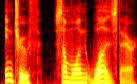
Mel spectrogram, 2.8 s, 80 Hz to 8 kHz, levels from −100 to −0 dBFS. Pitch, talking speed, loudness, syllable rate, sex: 130 Hz, 130 wpm, -18 LUFS, 3.4 syllables/s, male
